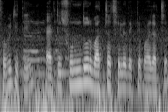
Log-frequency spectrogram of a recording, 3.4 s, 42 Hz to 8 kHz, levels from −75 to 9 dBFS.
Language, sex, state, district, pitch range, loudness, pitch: Bengali, male, West Bengal, North 24 Parganas, 110-145 Hz, -18 LUFS, 130 Hz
